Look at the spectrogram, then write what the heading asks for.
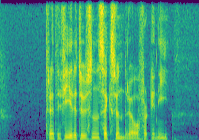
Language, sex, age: Norwegian, male, 52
